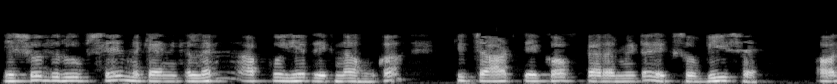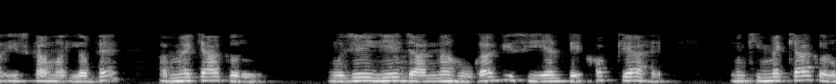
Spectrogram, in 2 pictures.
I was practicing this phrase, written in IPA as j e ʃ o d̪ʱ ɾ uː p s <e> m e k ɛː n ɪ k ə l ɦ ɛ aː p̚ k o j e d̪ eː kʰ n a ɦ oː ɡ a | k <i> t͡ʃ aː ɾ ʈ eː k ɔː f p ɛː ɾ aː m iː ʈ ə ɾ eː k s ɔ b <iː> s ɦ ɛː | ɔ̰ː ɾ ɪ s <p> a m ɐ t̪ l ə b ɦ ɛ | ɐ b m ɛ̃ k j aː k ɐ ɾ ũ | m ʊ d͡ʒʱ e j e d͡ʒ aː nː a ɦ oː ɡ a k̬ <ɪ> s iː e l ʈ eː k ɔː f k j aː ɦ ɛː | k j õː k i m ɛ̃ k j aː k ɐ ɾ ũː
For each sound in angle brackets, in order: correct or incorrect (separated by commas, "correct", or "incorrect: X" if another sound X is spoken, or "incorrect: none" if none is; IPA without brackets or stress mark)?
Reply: correct, correct, correct, incorrect: k, incorrect: i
